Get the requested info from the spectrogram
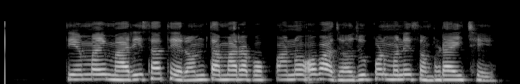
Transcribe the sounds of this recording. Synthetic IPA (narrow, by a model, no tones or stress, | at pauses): t̪emaimaɾisat̪ʰeɾəmt̪amaɾapək̚panoʔəʋad͡ʒɦəd͡ʒupəɳmənesə̃mbʱɽajt͡ʃʰe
